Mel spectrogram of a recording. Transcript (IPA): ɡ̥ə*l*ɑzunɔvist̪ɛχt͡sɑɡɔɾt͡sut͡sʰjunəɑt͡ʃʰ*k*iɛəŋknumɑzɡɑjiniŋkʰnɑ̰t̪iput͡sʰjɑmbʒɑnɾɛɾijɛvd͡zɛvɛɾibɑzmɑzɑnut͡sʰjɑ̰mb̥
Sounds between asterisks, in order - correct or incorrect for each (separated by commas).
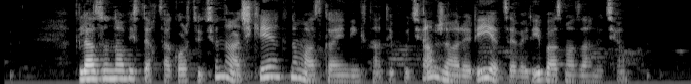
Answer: correct, incorrect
